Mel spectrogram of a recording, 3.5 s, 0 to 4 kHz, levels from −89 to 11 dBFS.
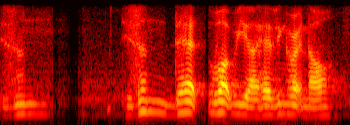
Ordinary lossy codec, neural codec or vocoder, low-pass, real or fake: none; none; 3.6 kHz; real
